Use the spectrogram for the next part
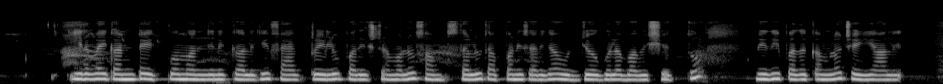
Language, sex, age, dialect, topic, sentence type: Telugu, female, 18-24, Telangana, banking, statement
